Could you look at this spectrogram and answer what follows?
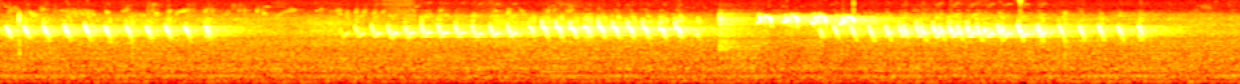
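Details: Sparrows singing in nature: fast, evenly pulsed high trills, each lasting about a second, repeated with short gaps and one brief higher chirp in between.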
